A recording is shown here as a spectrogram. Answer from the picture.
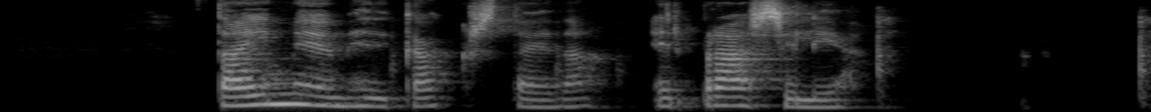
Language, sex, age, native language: Icelandic, female, 20-29, Icelandic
